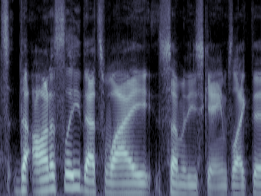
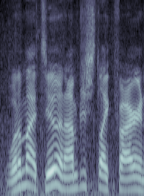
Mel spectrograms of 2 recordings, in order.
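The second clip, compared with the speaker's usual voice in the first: alarm shout; 7 semitones higher, 9 dB louder than usual. Real, not acted. Laughing at own frenzy.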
